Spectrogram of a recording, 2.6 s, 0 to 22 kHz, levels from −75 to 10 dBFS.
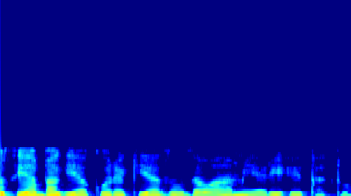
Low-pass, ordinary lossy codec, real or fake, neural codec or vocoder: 5.4 kHz; none; real; none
